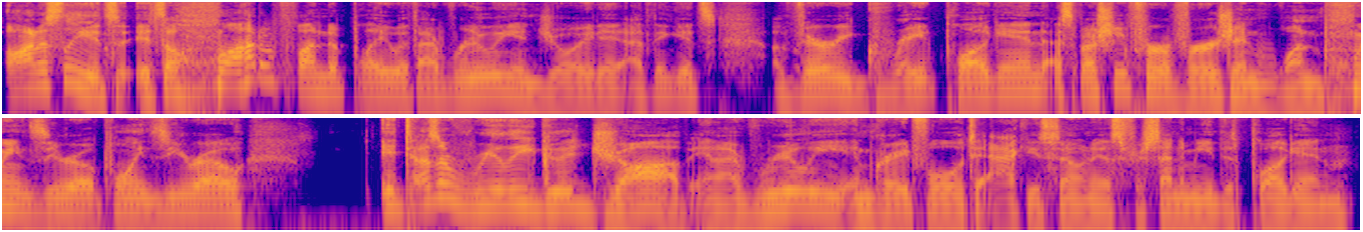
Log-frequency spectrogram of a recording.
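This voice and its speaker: Guy in his 30s doing an easygoing demo video, medium pitch, super dry close mic sound. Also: lively intonation, a little fast, no room sound. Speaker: video host reviewing audio plugins. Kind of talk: casual product demo chat. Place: small home studio, indoors. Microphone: close studio mic on boom arm.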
